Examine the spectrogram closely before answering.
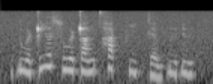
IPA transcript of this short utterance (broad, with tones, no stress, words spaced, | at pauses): ɗu˨˩ə̯ʈi˧ə̯ su˧ə̯ʈa˧˥ŋt̪ʰa˦˥k̚ fi˨˩˦ kɛ˨˩˦wɓɨ˧˥ɗɨ˧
